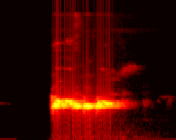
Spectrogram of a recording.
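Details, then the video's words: Single zebra dove song phrase, used as a lure to make silent doves sing: one rapid, pulsing, cooing burble lasting under a second, steady in pitch and fading at the end. "PANCINGAN PERKUTUT LOKAL, PERKUTUT CEMANI GACOR, AMPUH UNTUK MASTERAN PERKUTUT BISU"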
